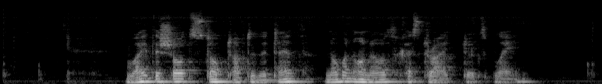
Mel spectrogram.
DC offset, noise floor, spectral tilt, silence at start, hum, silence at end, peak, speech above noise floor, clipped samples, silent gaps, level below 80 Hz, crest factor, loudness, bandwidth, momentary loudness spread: under 0.1%; -59 dBFS; -6.5 dB/octave; 1.25 s; none; 0.7 s; -8 dBFS; 34 dB; under 0.1%; none; -58 dBFS; 18 dB; -26 LUFS; 11 kHz; 14 LU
